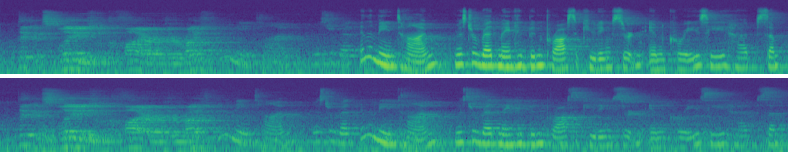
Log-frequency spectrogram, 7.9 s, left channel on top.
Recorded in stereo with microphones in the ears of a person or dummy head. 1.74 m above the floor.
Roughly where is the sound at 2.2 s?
Right.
